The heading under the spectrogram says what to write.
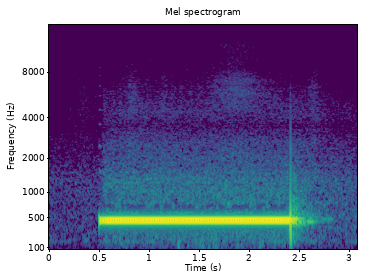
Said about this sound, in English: This watch is connected over the AT&T cellular network. This is our new Explorer face. And I'm going to tap on the phone app, and I'm going to call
